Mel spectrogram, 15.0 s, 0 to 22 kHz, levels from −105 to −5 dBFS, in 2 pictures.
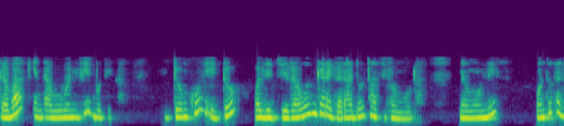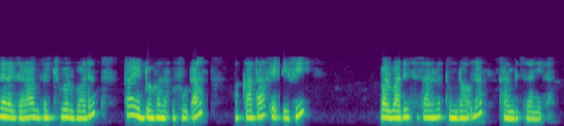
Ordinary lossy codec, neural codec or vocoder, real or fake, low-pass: AAC, 16 kbps; none; real; 7.2 kHz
